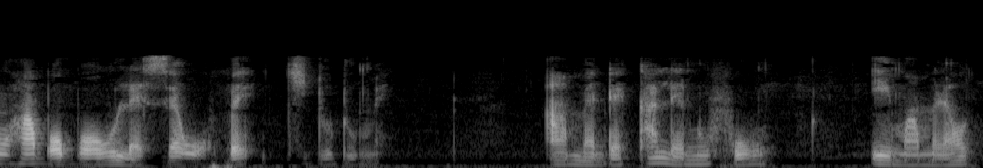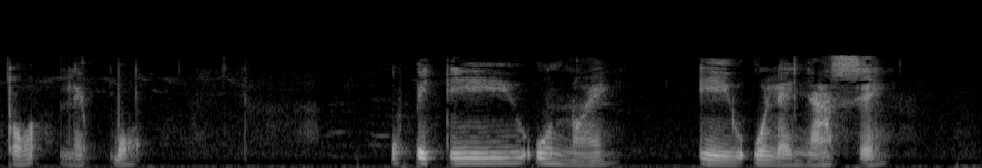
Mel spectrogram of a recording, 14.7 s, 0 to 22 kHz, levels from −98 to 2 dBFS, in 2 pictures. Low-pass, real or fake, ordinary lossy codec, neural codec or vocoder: 5.4 kHz; real; MP3, 32 kbps; none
